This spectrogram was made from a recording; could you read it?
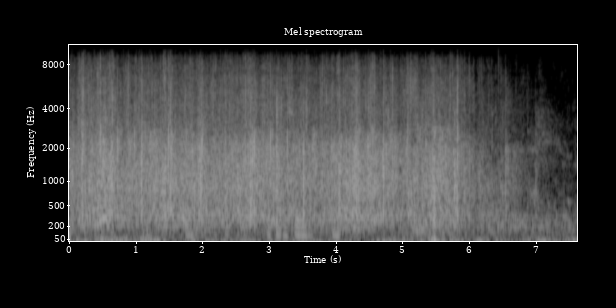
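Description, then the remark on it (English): An audience breaks into a sustained round of applause, dense overlapping claps at steady loudness for several seconds before tapering off near the end. “Would you receive these people again with your round of applause?”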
